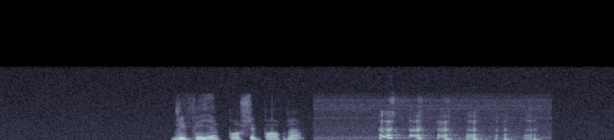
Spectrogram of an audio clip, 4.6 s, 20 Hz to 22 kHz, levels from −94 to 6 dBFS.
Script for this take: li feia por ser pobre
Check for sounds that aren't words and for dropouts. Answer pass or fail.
fail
